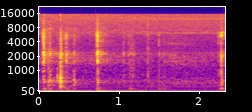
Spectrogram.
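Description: Computer keyboard keystrokes: a few irregular, sharp key clicks as the backspace key is tapped to delete text.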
